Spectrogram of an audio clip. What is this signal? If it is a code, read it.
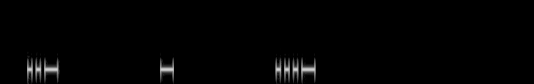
Morse code, heard as a keyed tone, about 28 wpm, spaced as for 8 wpm, 700 Hz. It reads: UTV
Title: USA Call Signs - 6 Characters - 8x Character Spacing - 28wpm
